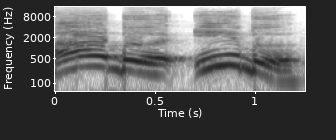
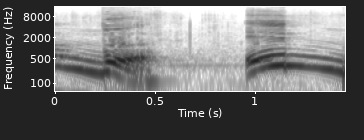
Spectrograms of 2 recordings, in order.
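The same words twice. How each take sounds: First: The b sound ends in a short bounce. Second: The b sound is doubled and held. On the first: The speaker calls it right. "सही है" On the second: The speaker calls it wrong. "इस तरह नहीं पढ़ना है ... वो भी गलत है ... बा पर तशदीद आती है"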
